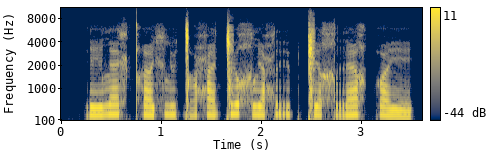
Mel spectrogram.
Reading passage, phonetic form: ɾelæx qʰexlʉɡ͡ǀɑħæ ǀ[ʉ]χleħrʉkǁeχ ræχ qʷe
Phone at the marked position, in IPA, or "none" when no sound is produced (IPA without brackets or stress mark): ʉ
